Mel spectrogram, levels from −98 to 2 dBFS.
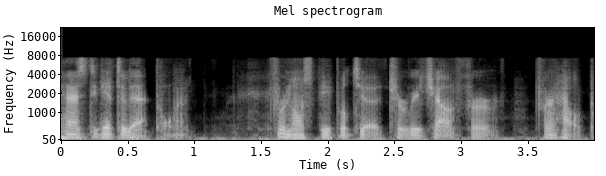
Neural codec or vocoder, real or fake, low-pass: codec, 16 kHz in and 24 kHz out, 0.6 kbps, FireRedTTS-2 codec; fake; 7.2 kHz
